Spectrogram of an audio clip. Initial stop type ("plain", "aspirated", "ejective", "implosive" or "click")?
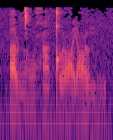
click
